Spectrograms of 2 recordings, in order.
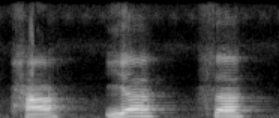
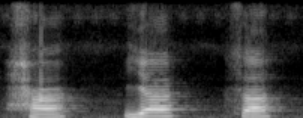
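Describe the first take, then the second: Both takes have the same delivery.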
